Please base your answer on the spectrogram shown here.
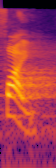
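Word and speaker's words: phi: तो यहाँ पे देखते हैं इम्पॉसिबल इवेंट किसे कहेंगे, the special subset फाइ। Guys इसको प्रोनाउंस किया जाता है फाइ, फाइ का मतलब होता है नल, एम्प्टी, खाली।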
